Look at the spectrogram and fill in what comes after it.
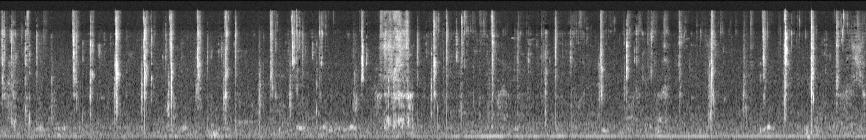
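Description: A person chewing and biting fried katla fish with rice, with many short wet mouth clicks and smacks at an uneven pace. About eight seconds in there is a longer noisy sound lasting about a second.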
